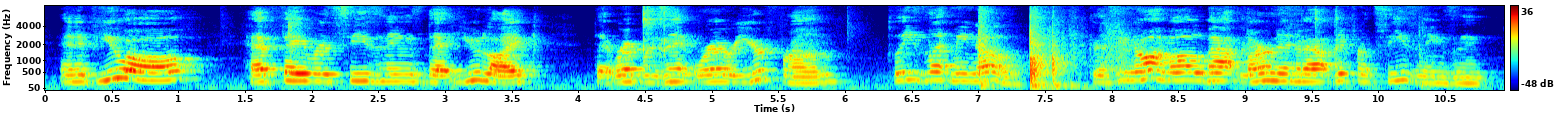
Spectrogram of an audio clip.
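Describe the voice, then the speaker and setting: A woman talks her viewers through a meal in her home kitchen, chatty and folksy. The kitchen gives her voice a roomy echo, and a little noise hums in the background. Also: mid-range voice. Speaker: vlogger. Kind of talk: casual cooking vlog chat. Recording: echoey kitchen with faint noise.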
